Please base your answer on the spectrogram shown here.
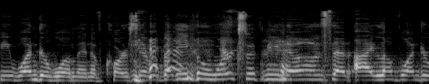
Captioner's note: laughing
